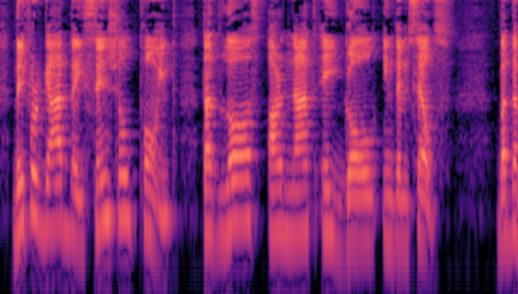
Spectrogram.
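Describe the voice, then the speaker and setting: The speech is very slow, with lively intonation. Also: man. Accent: American. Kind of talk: sermon.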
